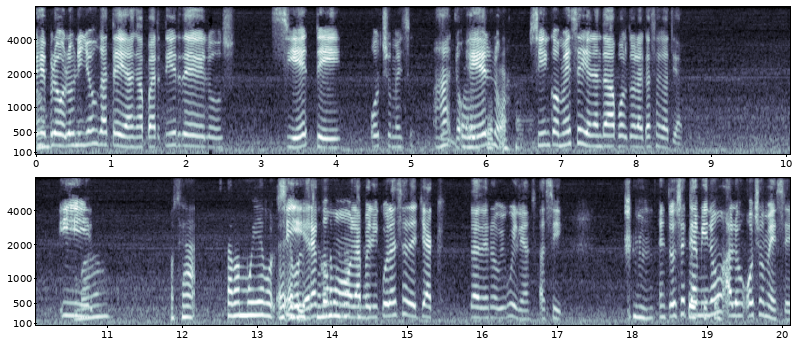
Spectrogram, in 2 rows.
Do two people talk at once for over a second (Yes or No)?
Yes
